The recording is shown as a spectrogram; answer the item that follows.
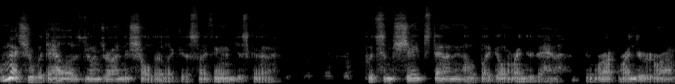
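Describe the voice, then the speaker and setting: A man mumbles at a very fast pace. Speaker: artist live-streaming a drawing. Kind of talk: casual live stream chat while drawing. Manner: mumbling to himself; hesitant, many fillers.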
